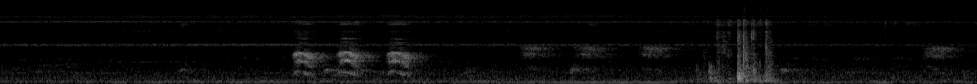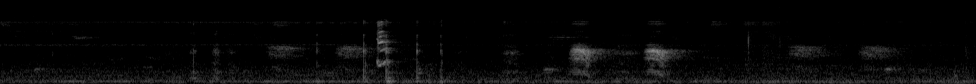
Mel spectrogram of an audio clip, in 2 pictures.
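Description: A bird calling outdoors: a quick run of three calls, fainter calls after, and two more near the end. Two sharp knocks fall between the calls, about a third and two-thirds of the way through, and these are the loudest sounds.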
